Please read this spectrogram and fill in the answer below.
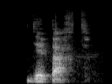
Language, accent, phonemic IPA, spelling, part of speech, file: French, Canada, /de.paʁt/, départent, verb, LL-Q150 (fra)-départent.wav
- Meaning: third-person plural present indicative/subjunctive of départir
